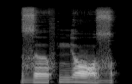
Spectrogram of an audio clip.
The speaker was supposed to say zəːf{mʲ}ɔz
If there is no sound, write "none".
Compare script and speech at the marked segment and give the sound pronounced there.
mʲ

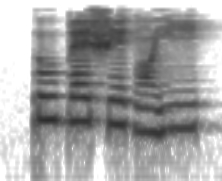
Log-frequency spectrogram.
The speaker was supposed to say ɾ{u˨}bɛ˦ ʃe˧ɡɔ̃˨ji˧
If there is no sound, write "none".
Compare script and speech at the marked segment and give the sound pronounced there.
u˦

